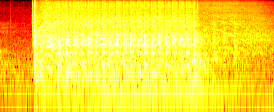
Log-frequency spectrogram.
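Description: Heavy-duty electric starter cranking a diesel engine, the starter under full cranking load. It cuts in suddenly about half a second in with a fast, even pulsing, runs for about two and a half seconds, then is released and spins down, fading toward the end. The engine does not start.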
